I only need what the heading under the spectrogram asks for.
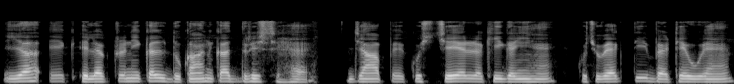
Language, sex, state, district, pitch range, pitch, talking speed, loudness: Hindi, male, Jharkhand, Deoghar, 130-140 Hz, 135 Hz, 155 wpm, -18 LUFS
